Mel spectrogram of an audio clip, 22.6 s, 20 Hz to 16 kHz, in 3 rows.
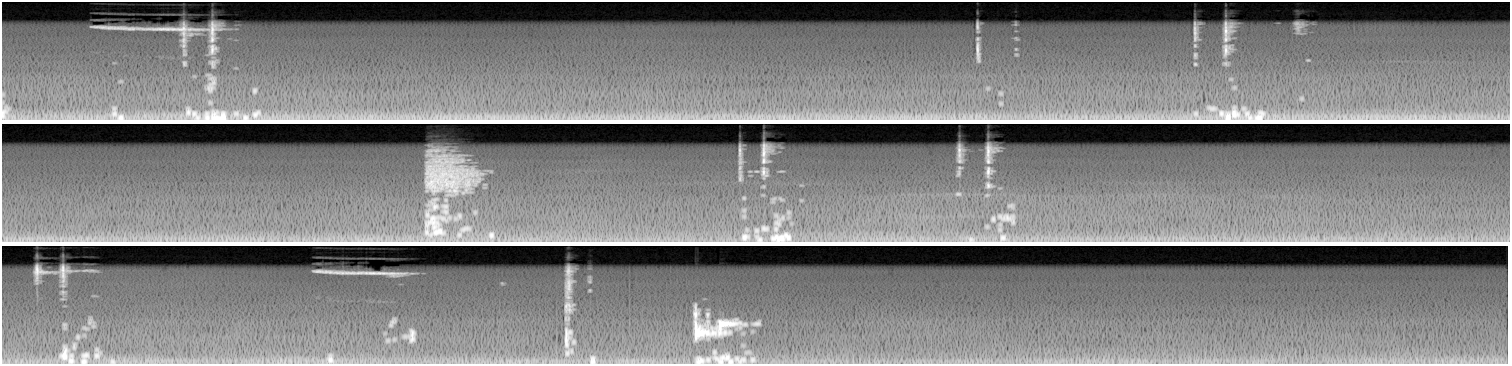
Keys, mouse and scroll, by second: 2.0 scroll down 1, 5.8 click, 9.3 click, 11.0 scroll, 11.0 click, 14.2 6, 15.1 Return, 16.9-18.6 scroll up 1.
